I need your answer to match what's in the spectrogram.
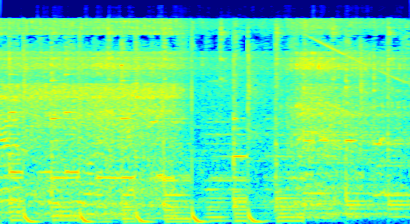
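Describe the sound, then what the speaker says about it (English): An industrial sewing machine stitches a PU leather diary cover in a diary factory, running as a steady rapid mechanical chatter with regular thumping needle strokes, close and without talk. "Followed by stitching and tailoring to complete the entire cover."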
